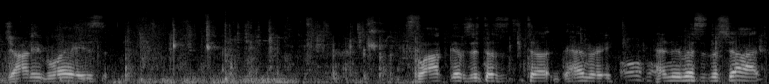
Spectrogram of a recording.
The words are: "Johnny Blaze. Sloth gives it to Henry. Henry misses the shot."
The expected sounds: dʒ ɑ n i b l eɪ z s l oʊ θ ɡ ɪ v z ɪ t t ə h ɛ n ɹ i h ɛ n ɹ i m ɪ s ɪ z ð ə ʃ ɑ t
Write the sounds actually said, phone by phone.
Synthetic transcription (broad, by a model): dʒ ɑ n i b l eɪ z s l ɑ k ɡ ɪ v z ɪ t t ə h ɛ n ɹ i h ɛ n ɹ i m ɪ s ɪ z ð ə ʃ ɑ t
